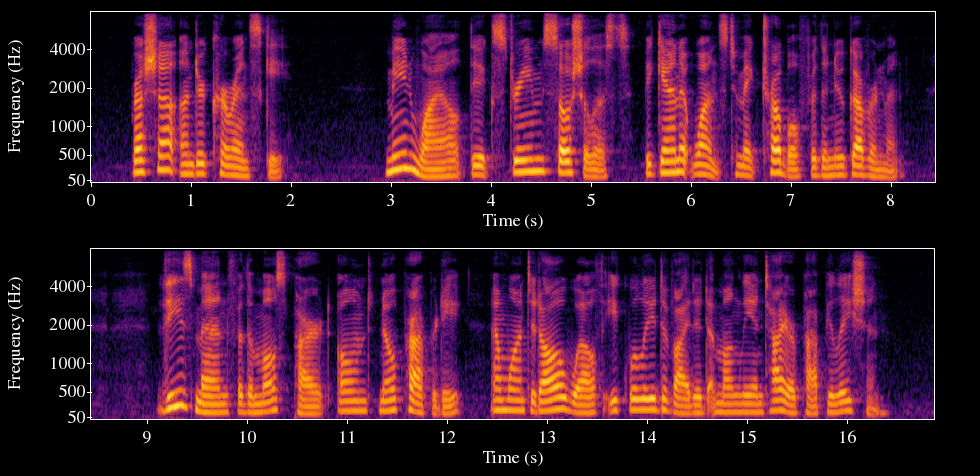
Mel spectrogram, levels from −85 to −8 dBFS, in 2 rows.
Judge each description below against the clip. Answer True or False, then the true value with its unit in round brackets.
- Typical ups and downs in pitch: True (4.8 semitones)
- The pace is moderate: False (130 wpm)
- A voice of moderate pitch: True (160 Hz)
